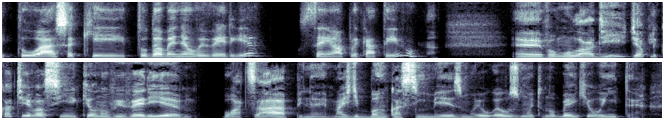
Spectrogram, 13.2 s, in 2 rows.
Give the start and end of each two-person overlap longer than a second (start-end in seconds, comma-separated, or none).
none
